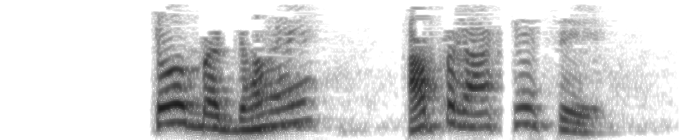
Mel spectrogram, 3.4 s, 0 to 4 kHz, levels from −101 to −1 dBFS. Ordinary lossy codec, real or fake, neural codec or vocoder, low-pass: MP3, 16 kbps; real; none; 3.6 kHz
